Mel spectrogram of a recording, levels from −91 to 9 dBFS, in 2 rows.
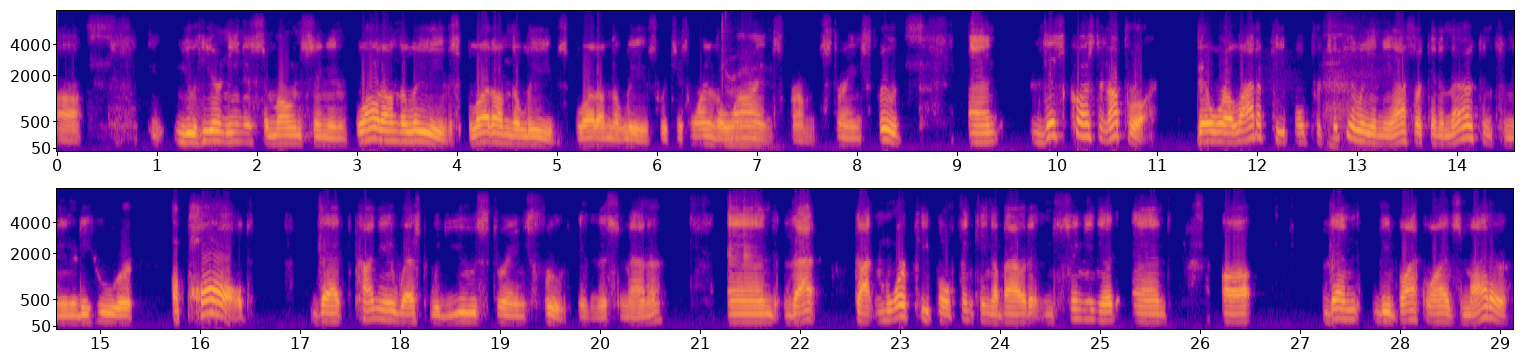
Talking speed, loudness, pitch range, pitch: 155 wpm, -20 LUFS, 115-155 Hz, 130 Hz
